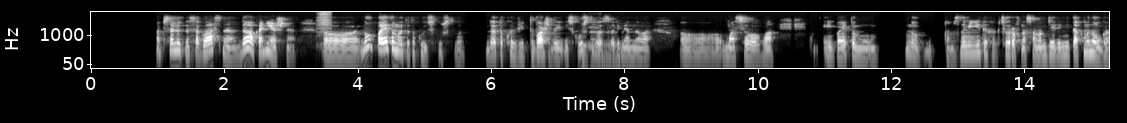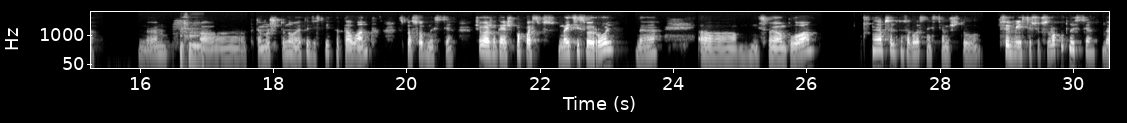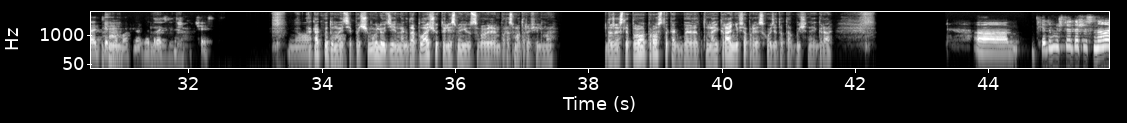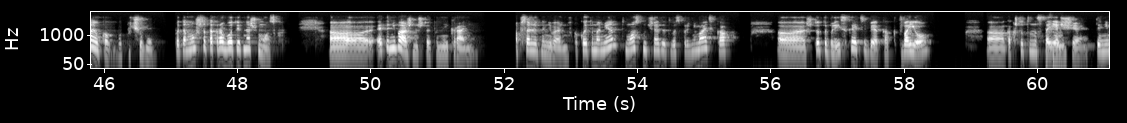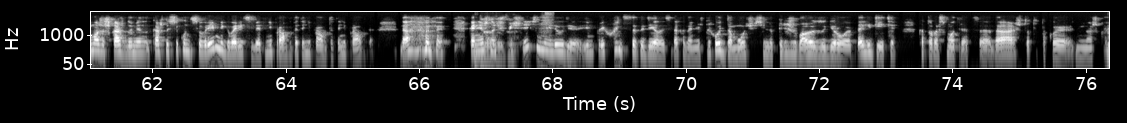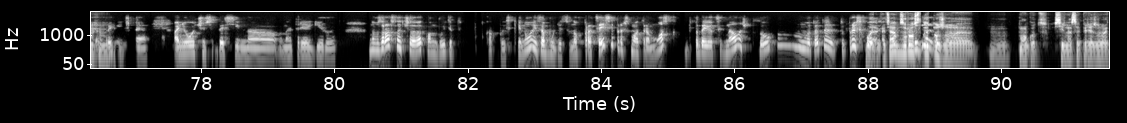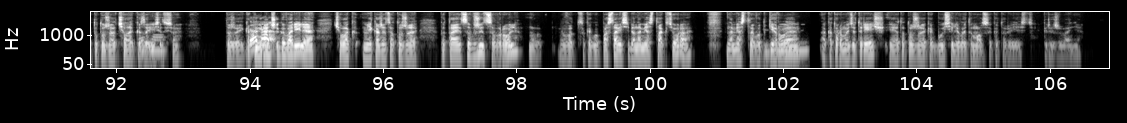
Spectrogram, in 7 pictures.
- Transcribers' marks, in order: sniff; other noise; tapping; sniff; other background noise; sniff; chuckle; laughing while speaking: "приходится"; drawn out: "что"; "человек" said as "челвак"; sniff
- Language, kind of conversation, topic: Russian, unstructured, Почему фильмы часто вызывают сильные эмоции у зрителей?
